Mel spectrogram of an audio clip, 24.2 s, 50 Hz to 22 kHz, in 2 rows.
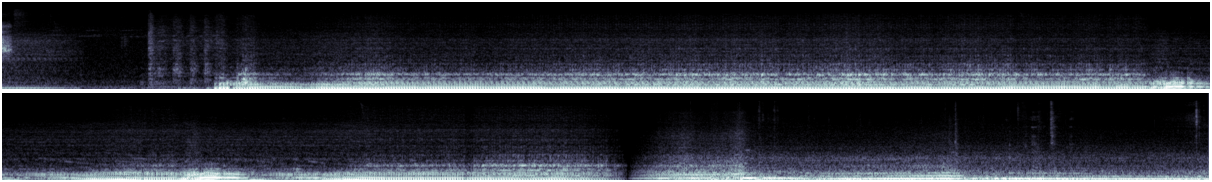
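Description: Honda Civic Type R (FK8) engine and exhaust. The engine note comes in suddenly about two seconds in and runs steadily. It is revved several times in the middle, the pitch rising and falling, and the note changes to a steadier, lower drone after a brief break near the end.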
